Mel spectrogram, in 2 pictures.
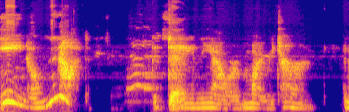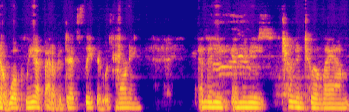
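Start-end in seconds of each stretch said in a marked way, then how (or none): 0.0-4.7 put-on loud, slow, swooping, deliberate, very angry tone. Recounting a dream that scared you, repeat the lion's words, retelling a very angry voice. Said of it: "He said in a very angry voice".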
